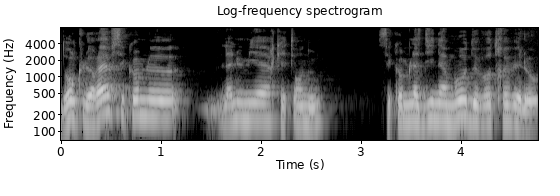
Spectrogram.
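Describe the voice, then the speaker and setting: A man speaks at a moderate pace. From France, Vosges. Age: 60s. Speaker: personal development speaker. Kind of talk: online lecture. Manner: halting, with many fillers.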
